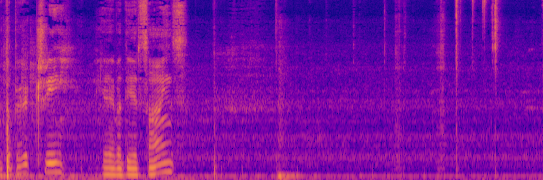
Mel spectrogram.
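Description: Fingers press and scrape against a phone's battery with faint clicks.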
